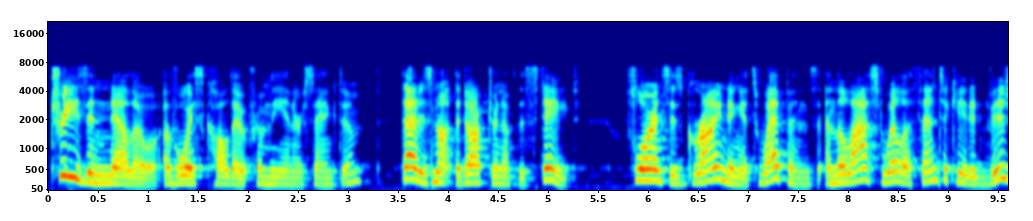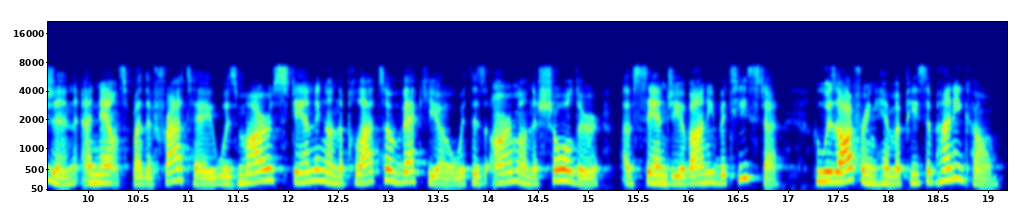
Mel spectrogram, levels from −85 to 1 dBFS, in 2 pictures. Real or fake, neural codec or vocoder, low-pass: fake; codec, 16 kHz, 8 kbps, FreqCodec, larger model; 7.2 kHz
